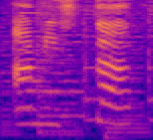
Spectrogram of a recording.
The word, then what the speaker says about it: amistad: Por ejemplo, en la palabra amistad, la sílaba tónica es ta, mientras que las anteriores son las sílabas átonas.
